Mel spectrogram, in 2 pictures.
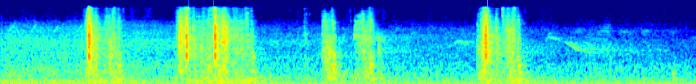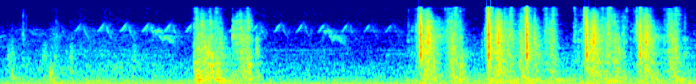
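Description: Sharp clacking of typewriter keys struck in irregular bursts, with pauses between flurries of taps, close and fairly loud, plus a faint mechanical whir in a quiet room.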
